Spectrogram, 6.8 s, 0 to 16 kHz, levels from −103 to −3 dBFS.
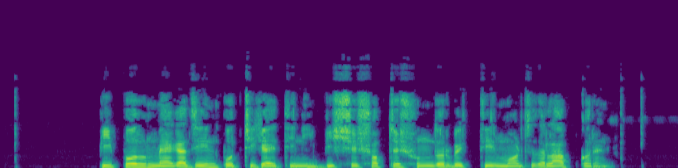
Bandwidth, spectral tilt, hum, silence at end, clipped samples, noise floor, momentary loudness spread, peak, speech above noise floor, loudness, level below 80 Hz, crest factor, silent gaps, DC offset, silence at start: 7.6 kHz; -4.5 dB/octave; none; 0.7 s; under 0.1%; under -90 dBFS; 7 LU; 0 dBFS; over 70 dB; -20 LUFS; -68 dBFS; 20 dB; none; under 0.1%; 1 s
